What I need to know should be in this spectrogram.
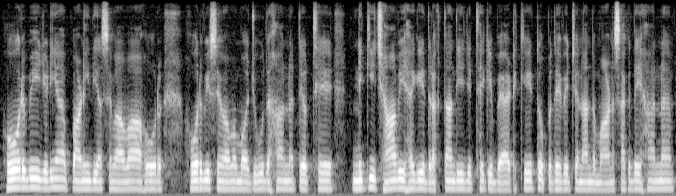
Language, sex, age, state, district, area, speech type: Punjabi, male, 30-45, Punjab, Rupnagar, urban, spontaneous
